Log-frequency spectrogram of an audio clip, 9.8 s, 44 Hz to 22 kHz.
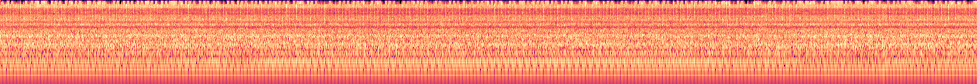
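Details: Weed Eater 20-inch mower being woken up in March, steady even drone at constant speed with no misses, surges or knocks; smoky but running smoothly without shaking.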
